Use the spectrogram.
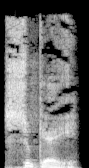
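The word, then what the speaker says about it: psuche (ψυχή): Well, in the New Testament Greek, there is a word, psuche. It's spelled P-S-U-C-H-E.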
